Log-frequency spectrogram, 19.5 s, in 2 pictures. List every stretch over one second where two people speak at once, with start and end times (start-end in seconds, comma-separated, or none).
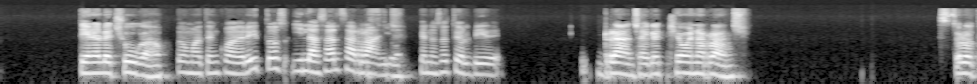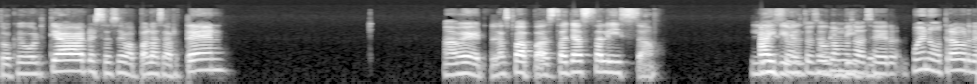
17.3-18.5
